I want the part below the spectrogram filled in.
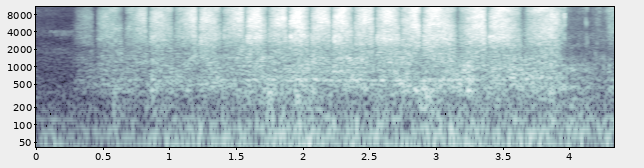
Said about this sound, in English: we'll come back in here and sand this down. We're gonna be using 180, same grit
